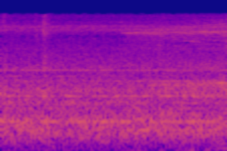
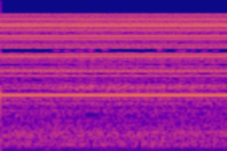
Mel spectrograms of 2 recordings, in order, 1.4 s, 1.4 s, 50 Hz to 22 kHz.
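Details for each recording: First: 6040 CNC router's new spindle on a VFD, commanded 20,000 rpm and reading about 18,600–21,200 rpm: a smooth, steady high whir with even airy rush and no wobble. Normal spindle running at speed. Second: Original 1500 W spindle on a 6040 CNC with the China controller, noisy since new: loud high-pitched whine with shrill tones stepping up with speed; owner suspects bad bearings, to be replaced with a 2200 W spindle and VFD.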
